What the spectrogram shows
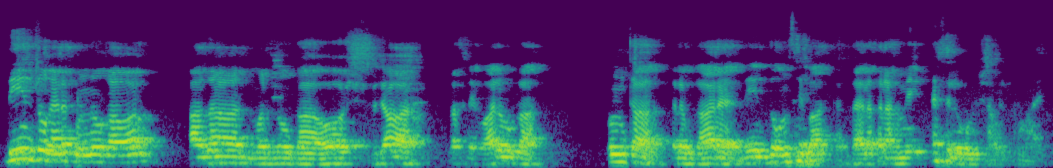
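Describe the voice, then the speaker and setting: A man's voice: medium pitch, warm tone, highs cut off. Man explaining scripture in an echoey room. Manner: recites Arabic verses then explains in Urdu, rhetorical questions. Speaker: Quran translator and teacher. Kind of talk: Quran translation with commentary. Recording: echoey room with faint noise.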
